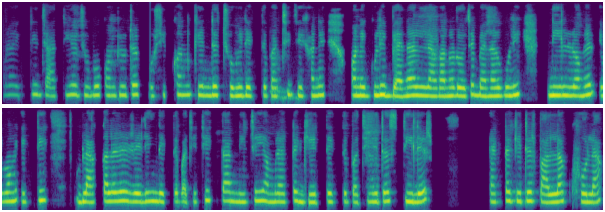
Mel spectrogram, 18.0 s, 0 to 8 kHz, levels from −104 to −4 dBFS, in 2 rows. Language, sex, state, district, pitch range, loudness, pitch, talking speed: Bengali, female, West Bengal, Malda, 245-270 Hz, -18 LUFS, 255 Hz, 145 wpm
